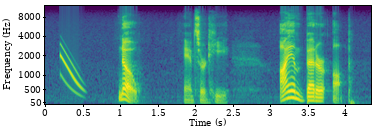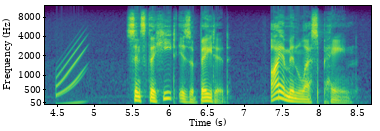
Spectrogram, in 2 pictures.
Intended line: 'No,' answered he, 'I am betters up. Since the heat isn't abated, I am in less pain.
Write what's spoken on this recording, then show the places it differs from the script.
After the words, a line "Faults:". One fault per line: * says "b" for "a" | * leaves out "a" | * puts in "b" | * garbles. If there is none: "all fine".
'No,' answered he, 'I am better up. Since the heat is abated, I am in less pain.
Faults:
* says "better" for "betters"
* says "is" for "isn't"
